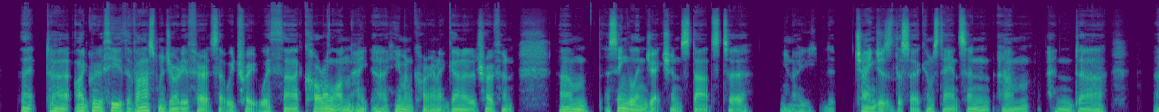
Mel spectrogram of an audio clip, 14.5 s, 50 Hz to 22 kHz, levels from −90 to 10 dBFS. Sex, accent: male, Australian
